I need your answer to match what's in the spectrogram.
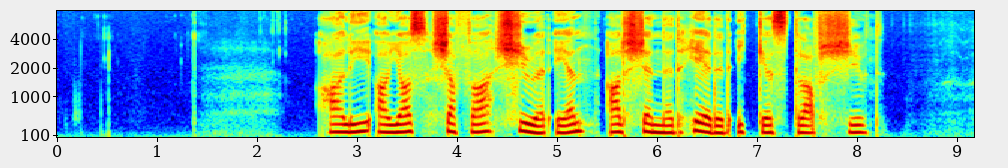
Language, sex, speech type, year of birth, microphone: Norwegian, female, read, 1987, Shure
